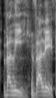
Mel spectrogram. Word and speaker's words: Vallée: by heart attack of director Jean-Marc Vallée. How do you say his name? – Vallée. – Thank you very much.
